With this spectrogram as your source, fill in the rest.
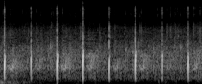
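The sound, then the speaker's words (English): Congregation in church claps in unison, eight sharp claps on an even, brisk beat with quiet gaps between them and no voices. “Let's give applause to the Lord.”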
